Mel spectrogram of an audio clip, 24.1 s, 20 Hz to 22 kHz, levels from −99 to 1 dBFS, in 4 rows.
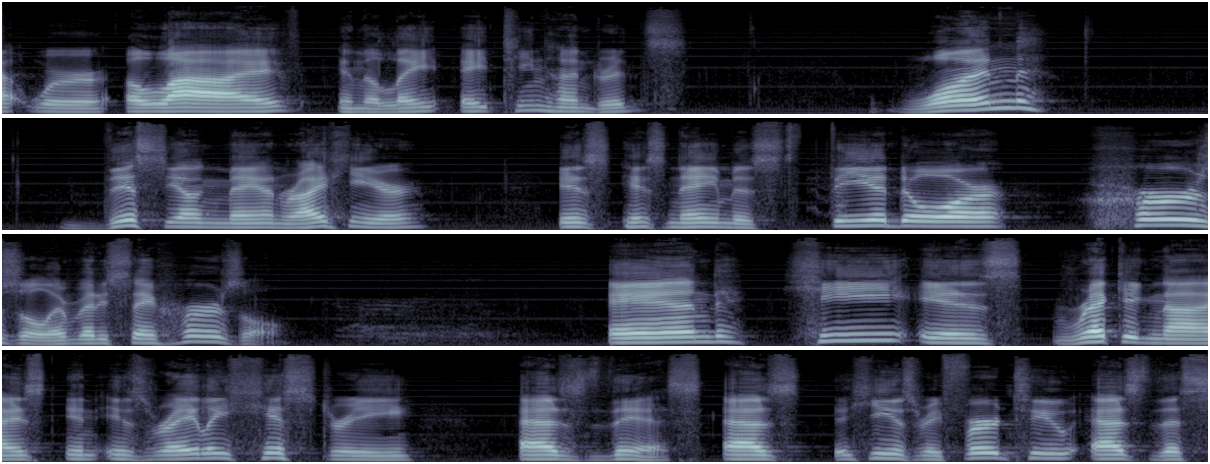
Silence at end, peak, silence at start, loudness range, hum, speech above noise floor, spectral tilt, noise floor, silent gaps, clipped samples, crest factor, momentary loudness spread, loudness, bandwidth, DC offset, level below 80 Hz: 0 s; -10 dBFS; 0 s; 5 LU; 60 Hz at -70 dBFS; 45 dB; -4.5 dB/octave; -77 dBFS; none; under 0.1%; 22 dB; 15 LU; -31 LUFS; 19 kHz; under 0.1%; -80 dBFS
